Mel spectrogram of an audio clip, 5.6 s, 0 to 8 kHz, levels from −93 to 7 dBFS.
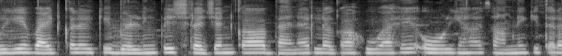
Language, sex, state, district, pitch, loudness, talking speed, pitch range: Hindi, female, Chhattisgarh, Raipur, 195 Hz, -17 LUFS, 180 wpm, 190-200 Hz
